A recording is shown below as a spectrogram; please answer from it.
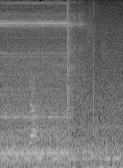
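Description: Steady electric hum with a faint high whine from a running Becker vacuum pump. About a second and a half in, a sharp click is heard and part of the hum and the whine stop.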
